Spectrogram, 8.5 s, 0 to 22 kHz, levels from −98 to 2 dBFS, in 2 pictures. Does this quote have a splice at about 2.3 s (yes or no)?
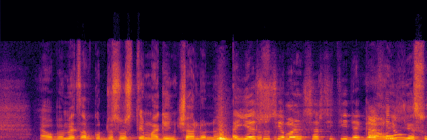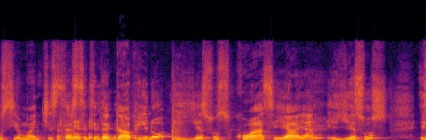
yes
